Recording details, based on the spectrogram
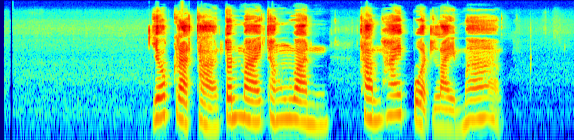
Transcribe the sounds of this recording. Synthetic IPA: jo˦˥kːɾa˨˩t̪ʰːaː˩˦ŋt̪o˥˩nmaː˦˥jt̪ʰa˦˥ŋwa˧n | t̪ʰa˧mɦa˥˩jpu˨˩ət̪̚la˨˩jmaː˥˩k̚

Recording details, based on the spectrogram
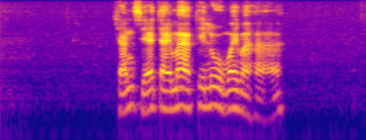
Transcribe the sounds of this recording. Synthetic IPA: t͡ɕʰa˦˥nsi˩˦ɐt͡ɕa˧jmaː˥˩k̚t̪ʰiː˥˩luː˥˩k̚ma˥˩jmaː˧ɦaː˩˦

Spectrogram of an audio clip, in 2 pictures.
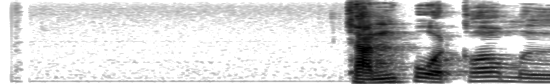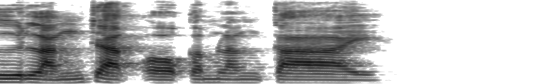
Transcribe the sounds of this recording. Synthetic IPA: t͡ɕʰa˦˥npu˨˩ət̪̚kʰɔː˥˩mɯː˧la˩˦ŋt͡ɕaː˨˩k̚ʔɔː˨˩kːa˧mla˧ŋkaː˧j

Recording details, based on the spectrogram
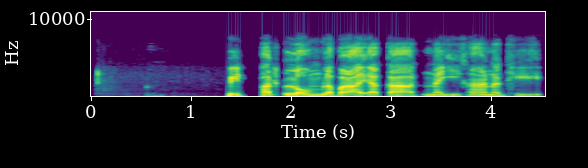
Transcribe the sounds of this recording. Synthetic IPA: pi˨˩t̪̚pʰa˦˥t̪̚lo˧mla˧baː˧jʔaː˧kaː˨˩t̪̚na˧jʔiː˨˩k̚haː˥˩naː˧t̪ʰiː˧

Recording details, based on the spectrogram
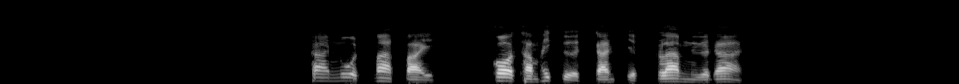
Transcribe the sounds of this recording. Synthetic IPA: t̪ʰaː˥˩nu˥˩ət̪̚maː˥˩k̚pa˧j | kɔː˥˩t̪ʰa˧mɦa˥˩jkɤː˨˩t̪̚kaː˧nt͡ɕe˨˩p̚klaː˥˩mnɯ˦˥ɐdaː˥˩j

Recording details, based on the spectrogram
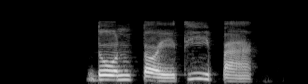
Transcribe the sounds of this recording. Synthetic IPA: doː˧nt̪ɔ˨˩jt̪ʰiː˥˩paː˨˩k̚

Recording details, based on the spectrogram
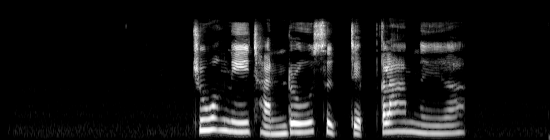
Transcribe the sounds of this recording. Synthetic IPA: t͡ɕʰu˥˩əŋniː˦˥t͡ɕʰa˦˥nɾuː˦˥sɯ˨˩k̚t͡ɕe˨˩p̚klaː˥˩mnɯ˦˥ɐ

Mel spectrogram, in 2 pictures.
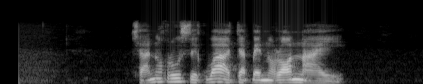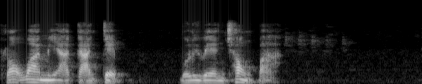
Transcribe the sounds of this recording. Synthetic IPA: t͡ɕʰa˦˥nɾuː˦˥sɯ˨˩k̚waː˥˩t͡ɕa˨˩pe˧nɾɔː˦˥nːa˧j | pʰɾɔ˦˥waː˥˩miː˧ʔaː˧kaː˧nt͡ɕe˨˩p̚ | bɔː˧ɾi˦˥weː˧nt͡ɕʰɔ˥˩ŋpa̰ː˨˩k̚

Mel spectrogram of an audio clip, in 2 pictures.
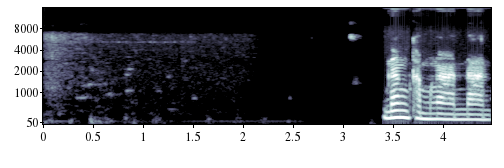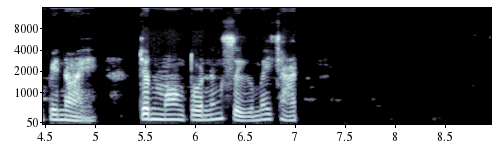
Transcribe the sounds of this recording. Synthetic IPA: na˥˩ŋt̪ʰa˧mŋaː˧nːaː˧npa˧jnɔ˨˩j | t͡ɕo˧nmɔː˧ŋt̪u˧ɐna˩˦ŋsɯː˩˦ma˥˩jt͡ɕʰa˦˥t̪̚

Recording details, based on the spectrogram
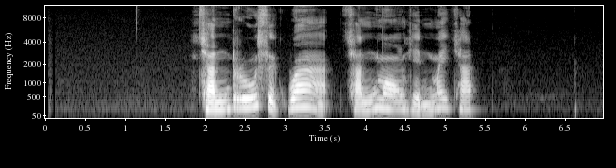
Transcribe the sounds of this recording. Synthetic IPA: t͡ɕʰa˦˥nɾuː˦˥sɯ˨˩k̚waː˥˩ | t͡ɕʰa˦˥nmɔː˧ŋɦe˩˦nma˥˩jt͡ɕʰa˦˥t̪̚

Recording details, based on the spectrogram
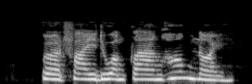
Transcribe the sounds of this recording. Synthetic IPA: pɤː˨˩t̪̚fa˧jdu˧əŋklaː˧ŋɦɔ˥˩ŋnɔ˨˩j

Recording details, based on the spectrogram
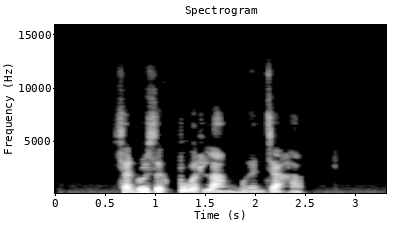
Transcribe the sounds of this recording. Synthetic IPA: t͡ɕʰa˦˥nɾuː˦˥sɯ˨˩k̚pu˨˩ət̪̚la˩˦ŋmɯ˩˦ənt͡ɕa˨˩ʔɦa˨˩k̚

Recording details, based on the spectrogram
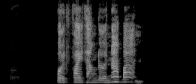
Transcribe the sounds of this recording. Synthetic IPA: pɤː˨˩t̪̚fa˧jt̪ʰaː˧ŋdɤː˧nːaː˥˩baː˥˩n

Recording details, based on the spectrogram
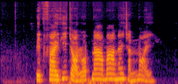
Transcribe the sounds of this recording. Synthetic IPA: pi˨˩t̪̚fa˧jt̪ʰiː˥˩t͡ɕɔː˨˩t̪̚ɾo˦˥t̪̚naː˥˩baː˥˩nɦa˥˩jt͡ɕʰa˦˥nːɔ˨˩j

